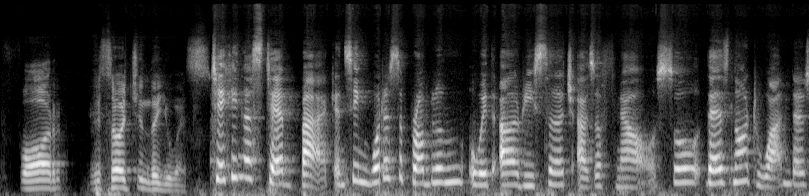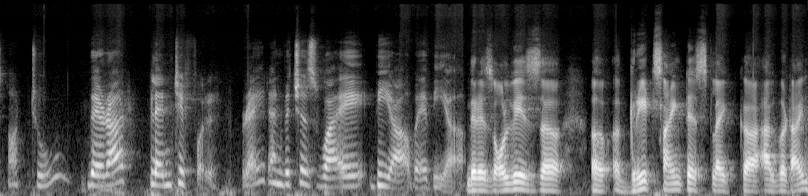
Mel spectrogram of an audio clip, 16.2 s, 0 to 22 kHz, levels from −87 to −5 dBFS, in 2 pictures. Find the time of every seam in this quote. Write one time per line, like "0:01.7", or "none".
0:02.1
0:12.6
